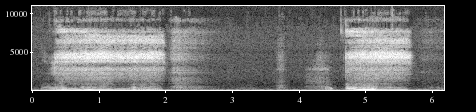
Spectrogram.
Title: Snores like human 😮😁 #labrador #silverlab #hoomans #funnyvideo #funnyshorts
